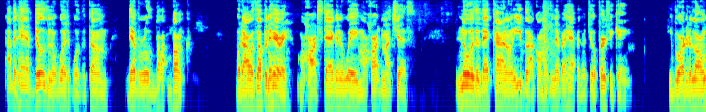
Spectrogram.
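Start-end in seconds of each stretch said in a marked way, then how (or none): none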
